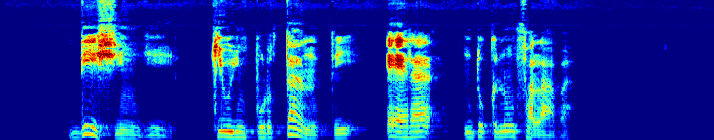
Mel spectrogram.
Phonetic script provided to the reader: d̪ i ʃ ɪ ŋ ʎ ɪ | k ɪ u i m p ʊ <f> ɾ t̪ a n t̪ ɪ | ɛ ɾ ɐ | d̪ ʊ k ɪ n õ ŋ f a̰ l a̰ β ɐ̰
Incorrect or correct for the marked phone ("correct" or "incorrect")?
incorrect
